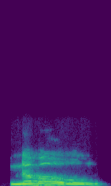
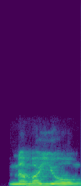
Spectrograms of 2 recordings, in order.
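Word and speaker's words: नमो ॐ: नमो ओम विष्णुपादाय कृष्णप्रेष्ठाय भूतले श्रीमते भक्ति वेदांत स्वामिन्निति नामिने। तो प्रायः जो गलत उच्चारण हम करते हैं, कुछ भक्त नमयोम कह देते हैं, नमयोम।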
